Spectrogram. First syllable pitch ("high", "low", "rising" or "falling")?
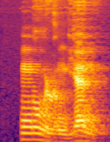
falling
